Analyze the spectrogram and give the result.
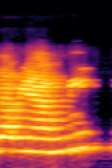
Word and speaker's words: Davianny: Oye, bueno, eh, mi nombre es Daviani, como bien dijo Daniel, pero todo el mundo me dice Davi porque es más fácil de pronunciar.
